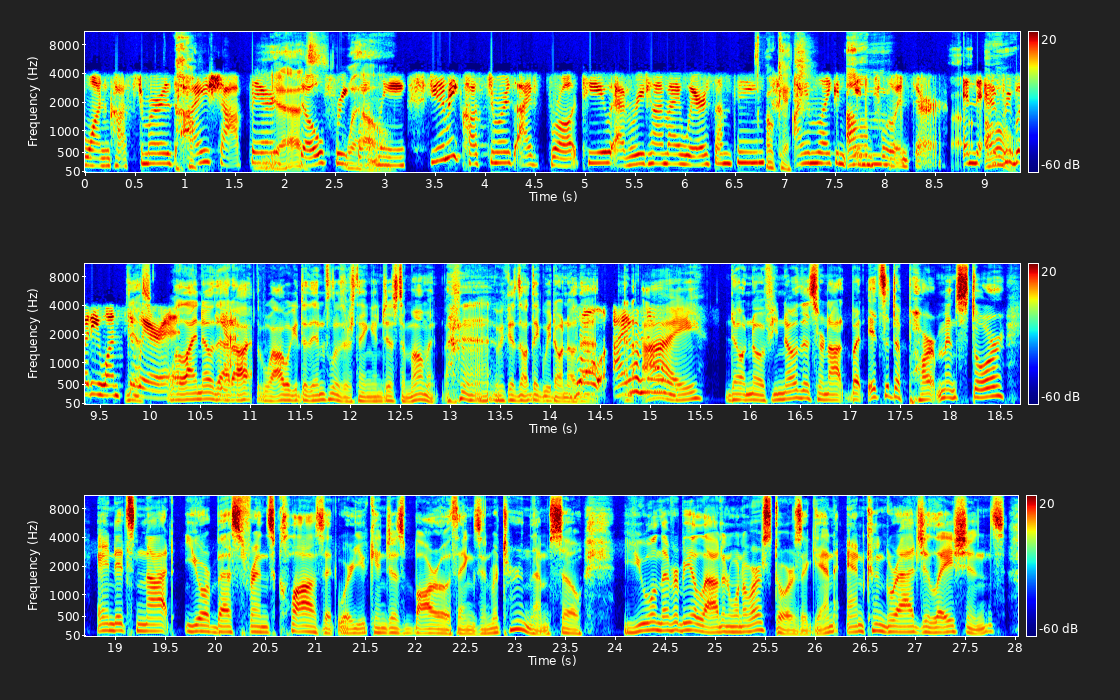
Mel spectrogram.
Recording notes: A personal phone call. Phone Prank.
